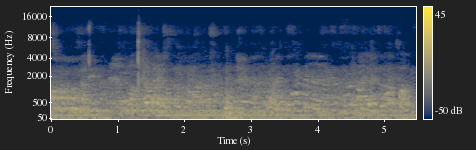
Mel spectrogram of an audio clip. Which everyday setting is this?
cafe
